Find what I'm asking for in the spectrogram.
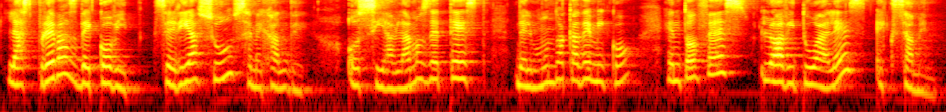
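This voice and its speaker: Woman explaining words slowly, calm and clear, kinda high voice. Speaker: Spanish teacher. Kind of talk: scripted lesson monologue.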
